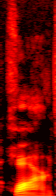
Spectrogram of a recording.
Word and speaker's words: Hvar: They bypass it for that other end of the island that you're talking about, the famous Hvar. Hvar. There's no V. You're not supposed to pronounce it.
